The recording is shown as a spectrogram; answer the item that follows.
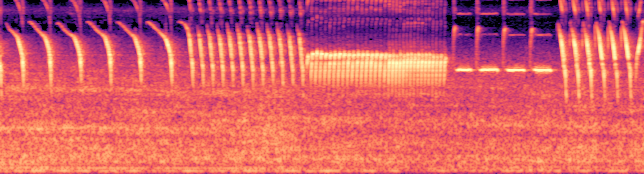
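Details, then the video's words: Canary song meant to coax young canaries into singing: spaced downward slurs speed into a quick trill, then a sustained buzzy note, steady clear tones and a final burst of rapid slurs. "PANCINGAN KENARI MUDA AGAR CEPAT BUNYI DAN GACOR CENGKOK ENAK! kenari Manapun akan langsung nyaut"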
